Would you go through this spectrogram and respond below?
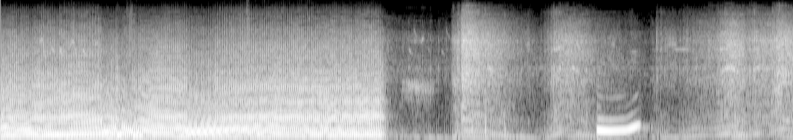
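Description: A motor vehicle engine revs loudly and steadily for several seconds, then cuts out, leaving scattered voices and background sounds.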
